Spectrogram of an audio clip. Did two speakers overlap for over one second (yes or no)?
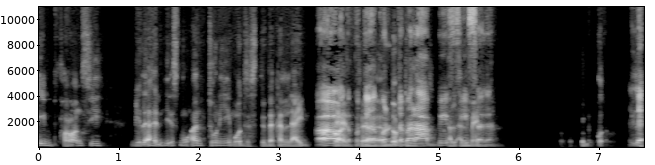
yes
